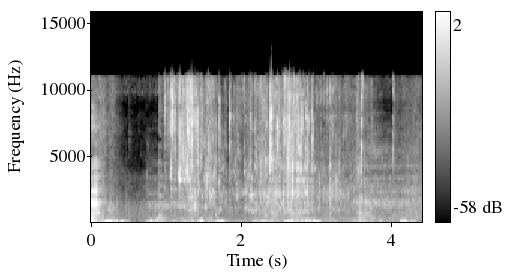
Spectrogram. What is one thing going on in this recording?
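Liquid pours into a pot.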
